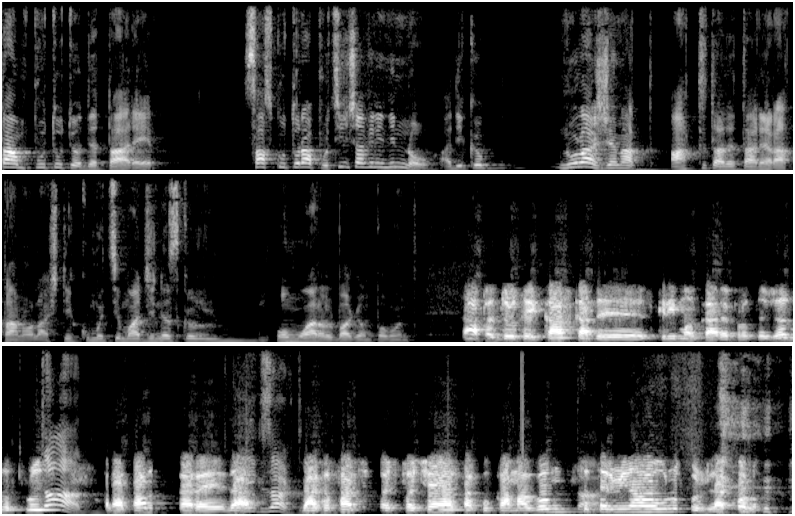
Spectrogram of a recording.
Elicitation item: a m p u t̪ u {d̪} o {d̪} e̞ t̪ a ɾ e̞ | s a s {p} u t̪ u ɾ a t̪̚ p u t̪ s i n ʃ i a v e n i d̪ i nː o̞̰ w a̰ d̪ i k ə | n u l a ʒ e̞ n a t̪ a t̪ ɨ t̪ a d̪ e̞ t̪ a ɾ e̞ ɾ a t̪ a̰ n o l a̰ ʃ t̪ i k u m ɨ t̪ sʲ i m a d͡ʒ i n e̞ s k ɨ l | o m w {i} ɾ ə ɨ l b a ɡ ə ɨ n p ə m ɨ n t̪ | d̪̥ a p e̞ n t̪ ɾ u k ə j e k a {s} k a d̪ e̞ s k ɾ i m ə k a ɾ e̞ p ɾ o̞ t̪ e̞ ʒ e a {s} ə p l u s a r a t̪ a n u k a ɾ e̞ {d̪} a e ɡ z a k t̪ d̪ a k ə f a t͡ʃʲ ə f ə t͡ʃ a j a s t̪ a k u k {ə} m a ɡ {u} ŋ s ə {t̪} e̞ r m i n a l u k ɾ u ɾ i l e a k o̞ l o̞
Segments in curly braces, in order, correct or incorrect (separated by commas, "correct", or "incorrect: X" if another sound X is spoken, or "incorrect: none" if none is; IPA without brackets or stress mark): incorrect: t̪, correct, incorrect: k, incorrect: a, correct, incorrect: z, correct, incorrect: a, incorrect: o, correct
